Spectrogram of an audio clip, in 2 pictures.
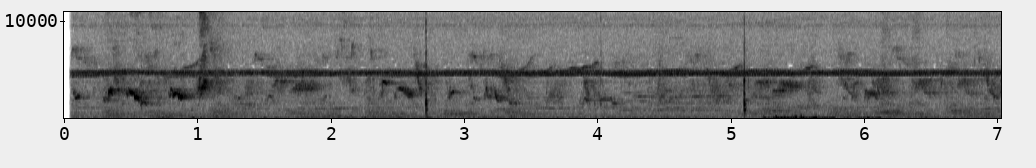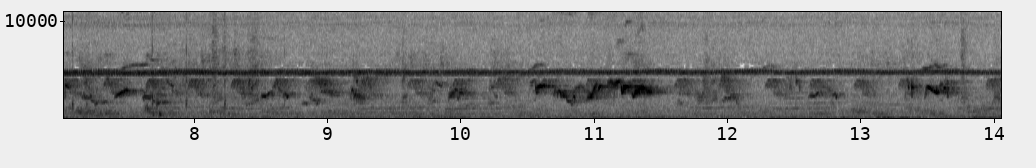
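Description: Red-whiskered bulbuls calling in short chirpy phrases, over a steady high-pitched insect drone.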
